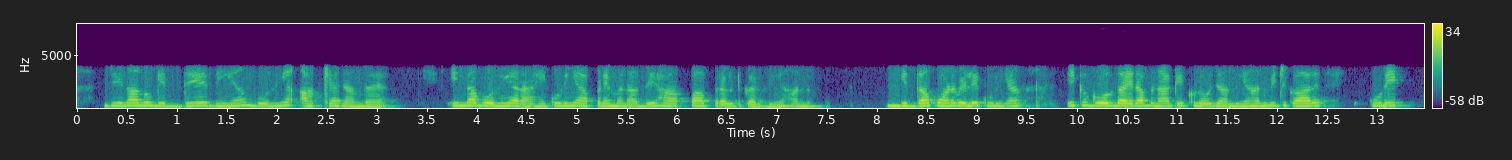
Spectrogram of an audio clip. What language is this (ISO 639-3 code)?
pan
